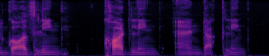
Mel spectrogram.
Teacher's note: Those words who are not ending at LE, in such words L would not be syllabic.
